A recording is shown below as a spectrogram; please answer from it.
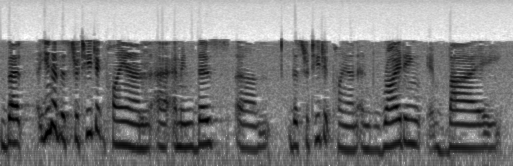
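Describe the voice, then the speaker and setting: In an Alabama accent, a woman speaks at a very slow pace with a fairly high pitch and ordinary pitch variation. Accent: Southern US (Alabama). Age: 50s. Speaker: fashion designer and business owner. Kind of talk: lecture Q&A. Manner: halting.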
